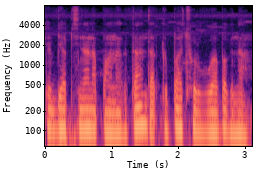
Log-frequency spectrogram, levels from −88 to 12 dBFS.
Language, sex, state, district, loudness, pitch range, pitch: Garo, male, Meghalaya, South Garo Hills, -16 LUFS, 95-105 Hz, 100 Hz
